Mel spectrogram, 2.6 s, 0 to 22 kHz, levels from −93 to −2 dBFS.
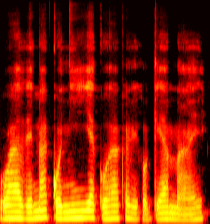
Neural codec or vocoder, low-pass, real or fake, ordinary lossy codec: codec, 44.1 kHz, 7.8 kbps, Pupu-Codec; none; fake; none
